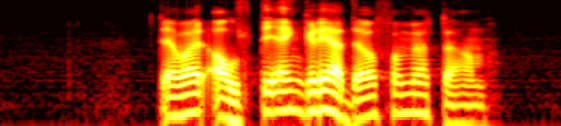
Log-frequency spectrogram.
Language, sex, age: Norwegian, male, 24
